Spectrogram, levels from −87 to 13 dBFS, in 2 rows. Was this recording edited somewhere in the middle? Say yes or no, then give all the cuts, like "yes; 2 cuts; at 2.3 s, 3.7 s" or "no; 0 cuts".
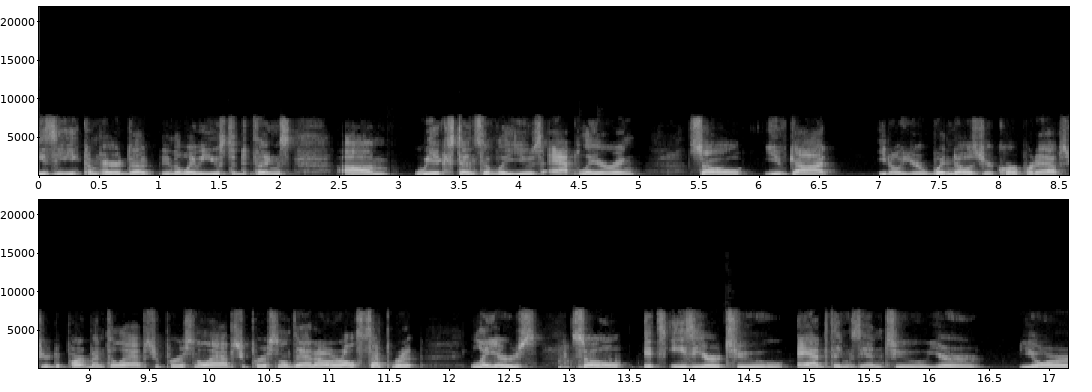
no; 0 cuts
